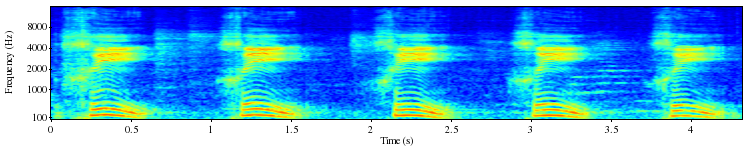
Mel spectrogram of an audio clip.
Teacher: Tafkhim nisbi itu saat kha harokat kasroh, dia tetap tebal, ya, dia tetap terangkat pangkal lidahnya, tetapi karena kasroh ketebalannya dia berkurang.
